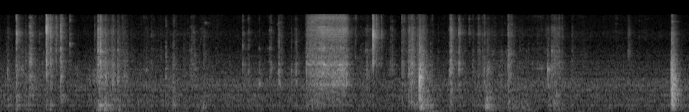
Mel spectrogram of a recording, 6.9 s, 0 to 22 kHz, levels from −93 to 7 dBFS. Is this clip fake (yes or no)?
no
